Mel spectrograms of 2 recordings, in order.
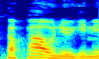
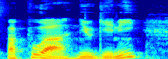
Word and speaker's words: Papua New Guinea: Papua Papua New Guinea I was pronouncing Papaw New Guinea but I think it's Papua New Guinea we're going to Papua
